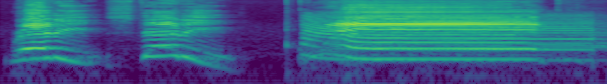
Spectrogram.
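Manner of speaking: high, loud starter's call; loud call ending in a long quack; race start call. Pretend. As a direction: count them off, then belt the quack.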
